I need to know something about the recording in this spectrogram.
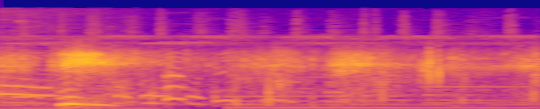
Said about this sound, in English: Who's that making noise? Somebody's breathing in it.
